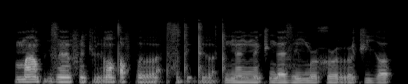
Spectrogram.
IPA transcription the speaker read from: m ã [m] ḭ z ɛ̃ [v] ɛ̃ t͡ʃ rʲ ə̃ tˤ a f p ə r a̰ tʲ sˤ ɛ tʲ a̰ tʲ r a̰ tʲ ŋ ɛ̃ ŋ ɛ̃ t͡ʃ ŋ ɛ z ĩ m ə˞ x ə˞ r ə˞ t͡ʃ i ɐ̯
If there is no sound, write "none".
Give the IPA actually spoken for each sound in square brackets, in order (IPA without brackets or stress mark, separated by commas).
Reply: p, f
